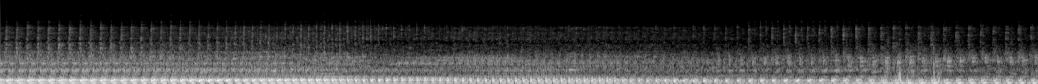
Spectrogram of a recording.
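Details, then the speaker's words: Motorcycle starting with choke fully out and fuel on after replacing a faulty solenoid switch that caused cut-outs; engine catches quickly and settles into an even, steady idle with regular firing pulses, no knocks or misses. "Let's see if it starts. Make sure my choke is all the way out. Fuel's on. Give it a couple twisties. Should fire right up."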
